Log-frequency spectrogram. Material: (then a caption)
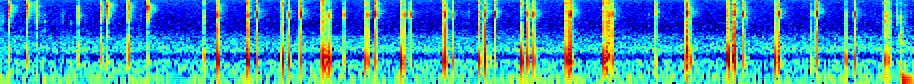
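Plastic. Fingernails scratch and tap along the tube and cap of a small hollow plastic glue stick held in both hands. It makes a quiet, rapid, uneven series of dry scratchy clicks with a hollow plastic body and bright, crisp edges. Each sound stops instantly with no ring.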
